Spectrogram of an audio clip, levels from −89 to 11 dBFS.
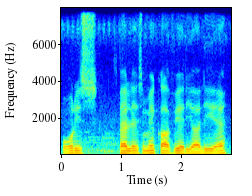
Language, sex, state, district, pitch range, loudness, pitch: Hindi, male, Uttar Pradesh, Shamli, 120-125 Hz, -16 LUFS, 120 Hz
